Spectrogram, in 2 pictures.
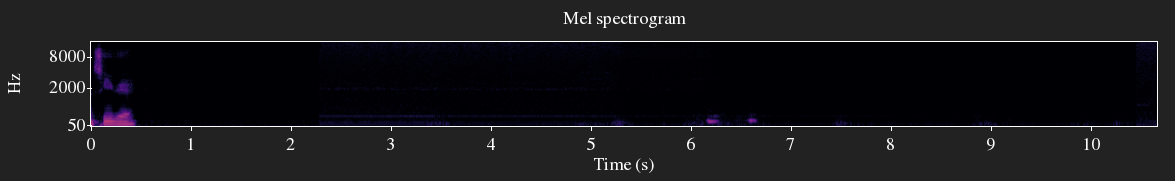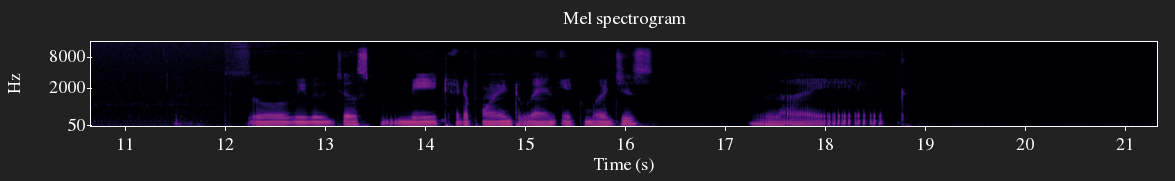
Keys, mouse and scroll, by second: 0.6-1.0 scroll up 2, 1.0 shift+middle click, 1.5 middle click, 2.6 shift+middle click, 2.7 middle click, 3.3 click, 4.3 middle click, 6.1 scroll up 2, 6.2 shift+middle click, 6.3 middle click, 6.9 click, 9.2 shift+middle click, 9.4 scroll down 1, 9.6 middle click, 10.1 click.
